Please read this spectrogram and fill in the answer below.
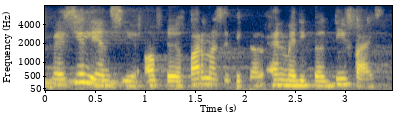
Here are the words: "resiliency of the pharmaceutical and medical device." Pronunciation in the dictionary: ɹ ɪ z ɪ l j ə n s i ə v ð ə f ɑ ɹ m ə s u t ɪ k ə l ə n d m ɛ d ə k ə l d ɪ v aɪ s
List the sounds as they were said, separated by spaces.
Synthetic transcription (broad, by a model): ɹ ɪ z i l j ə n s i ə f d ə f ɑ ɹ m ə s u t ɪ k ə l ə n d m ɛ d ə k ə l d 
